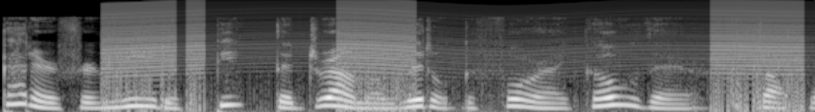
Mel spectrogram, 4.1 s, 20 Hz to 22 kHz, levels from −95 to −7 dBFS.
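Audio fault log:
0.50 to 4.08 s, computer activity noise: a buzzing chirp pulsing at around 200 Hz, roughly 10 dB below the speech, runs to the end as processor or graphics load disturbs the shared audio ground. It tracks machine activity rather than the speech, unlike steady mains hum.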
